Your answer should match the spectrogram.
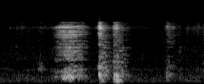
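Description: A man clearing his throat: a short rasp, then two quick coughs about a second in.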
